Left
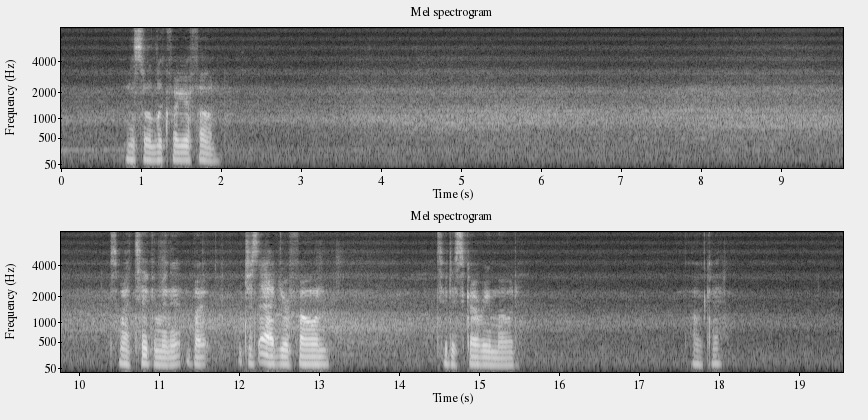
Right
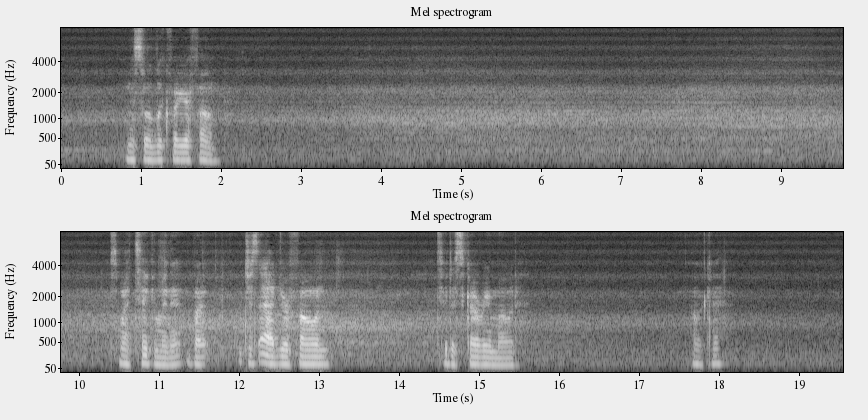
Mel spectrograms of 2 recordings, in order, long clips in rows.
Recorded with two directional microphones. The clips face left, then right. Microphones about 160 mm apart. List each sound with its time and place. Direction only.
0.8 s speech: 20° left (ahead or behind)
10.3 s speech: 20° left (ahead or behind)
14.4 s speech: 15° left (ahead or behind)
17.6 s speech: 15° left (ahead or behind)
